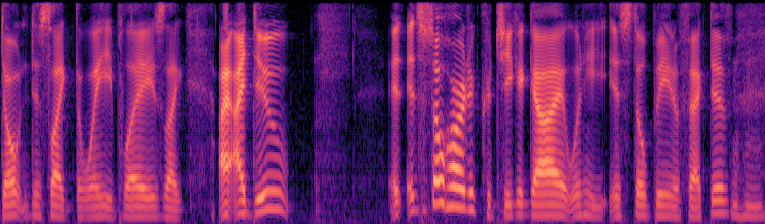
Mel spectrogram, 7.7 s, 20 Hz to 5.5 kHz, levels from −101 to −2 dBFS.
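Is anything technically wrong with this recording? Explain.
No, no technical faults heard.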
